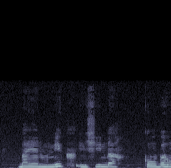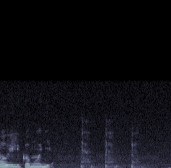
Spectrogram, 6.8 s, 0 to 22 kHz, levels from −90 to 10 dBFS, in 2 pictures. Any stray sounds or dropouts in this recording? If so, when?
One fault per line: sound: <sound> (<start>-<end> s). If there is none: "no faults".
sound: cough (5.0-6.4 s)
